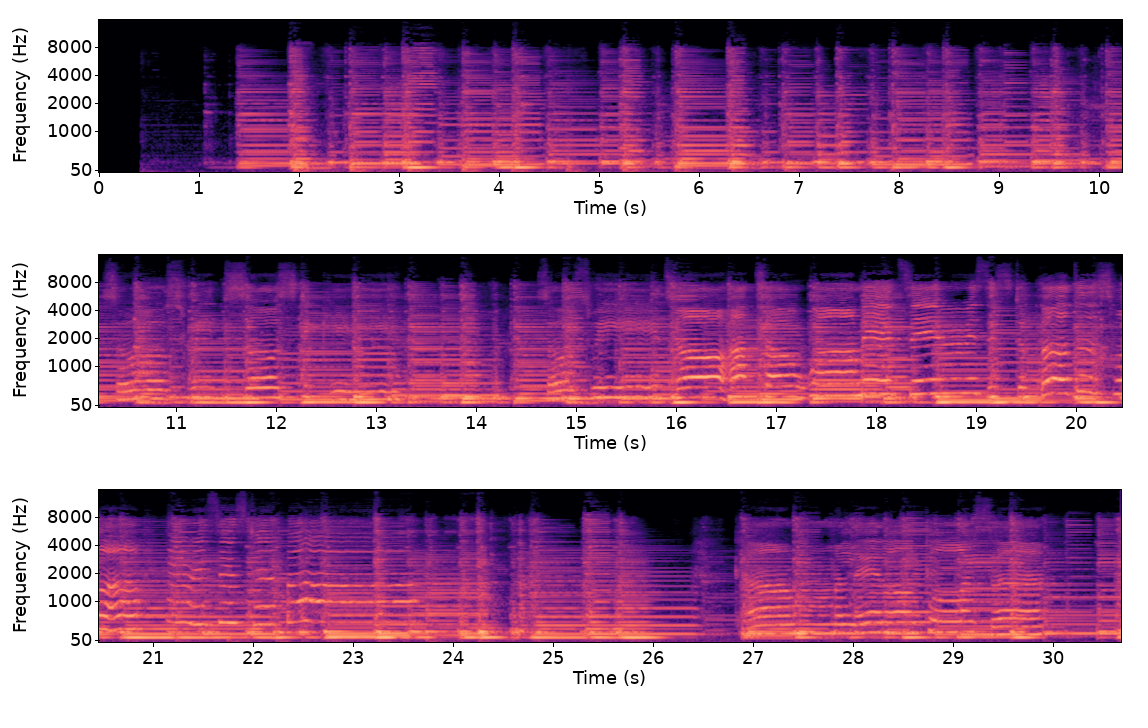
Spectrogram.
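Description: Acoustic guitar strummed steadily in a song's introduction, starting about a second and a half in, with a short break shortly before the end.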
